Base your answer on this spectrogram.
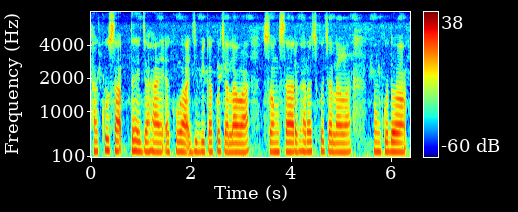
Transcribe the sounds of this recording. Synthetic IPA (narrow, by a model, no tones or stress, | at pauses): akusap̚t̪ɛd͡ʒaɦãjʔakɔwaʔd͡ʒibikakɔt͡ʃalawasɔŋsaɾɡʱəɾət͡ʃkɔt͡ʃalawaunkud̪ɔ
